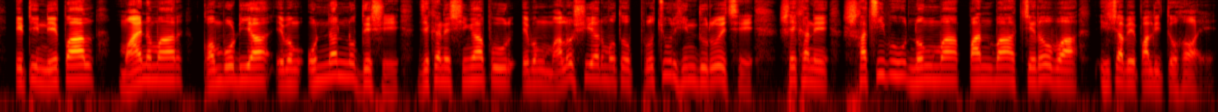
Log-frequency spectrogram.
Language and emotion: Bengali, neutral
